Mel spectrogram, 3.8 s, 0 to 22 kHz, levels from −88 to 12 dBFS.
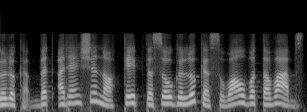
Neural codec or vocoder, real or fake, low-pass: codec, 16 kHz, 0.2 kbps, FocalCodec; fake; 7.2 kHz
